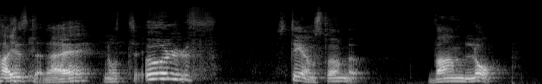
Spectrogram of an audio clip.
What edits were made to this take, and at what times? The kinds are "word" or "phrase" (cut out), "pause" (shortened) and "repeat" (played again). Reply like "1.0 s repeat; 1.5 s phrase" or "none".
1.4 s word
